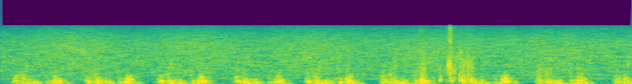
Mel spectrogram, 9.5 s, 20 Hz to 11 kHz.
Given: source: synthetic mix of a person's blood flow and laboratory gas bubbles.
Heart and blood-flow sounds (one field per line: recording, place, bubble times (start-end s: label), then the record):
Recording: Doppler ultrasound of blood flow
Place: precordium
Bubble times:
6.27-6.43 s: bubbles
6.56-6.64 s: bubbles
6.68-7.11 s: bubbles
From the record:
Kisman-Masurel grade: 213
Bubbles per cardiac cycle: several, 3 to 8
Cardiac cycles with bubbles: 1 to 10%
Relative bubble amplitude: loud (0.450 to 0.775)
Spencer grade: 1 (occasional bubble signal discernible with the cardiac motion signal, with majority of cardiac periods free of bubbles)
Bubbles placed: anywhere in the cardiac cycle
